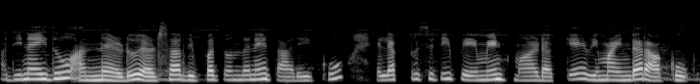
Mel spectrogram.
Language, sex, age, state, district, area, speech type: Kannada, female, 18-30, Karnataka, Tumkur, rural, read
